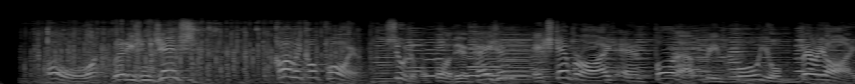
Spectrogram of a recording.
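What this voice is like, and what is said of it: Terrible put-on English accent. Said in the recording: “Dick Van Dyke in this, even though his accent is terrible.”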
